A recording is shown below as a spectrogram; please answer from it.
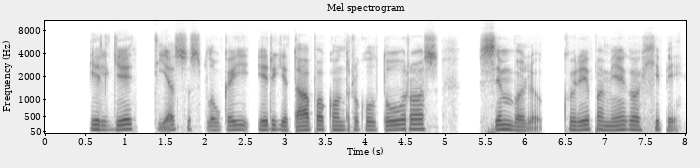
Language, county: Lithuanian, Klaipėda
